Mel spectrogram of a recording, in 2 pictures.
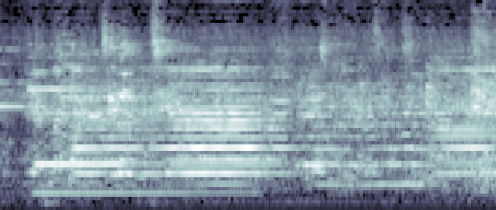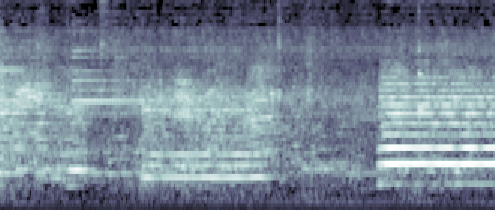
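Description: Javanese gamelan playing a slendro pathetan: a gendèr metallophone struck with two padded mallets, its bronze notes ringing on, under other long held melodic notes. The music swells louder near the end.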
